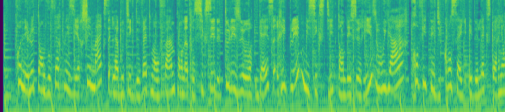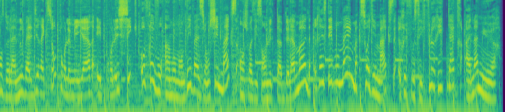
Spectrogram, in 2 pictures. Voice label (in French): pub, voix off; Macks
